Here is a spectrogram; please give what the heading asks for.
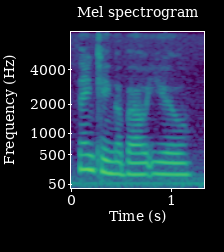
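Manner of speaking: ordinary delivery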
